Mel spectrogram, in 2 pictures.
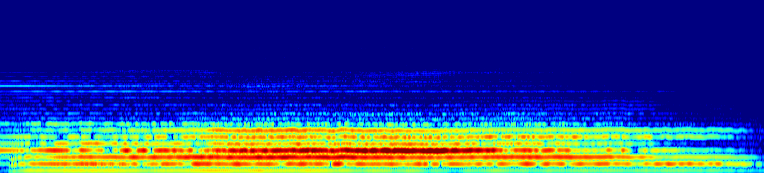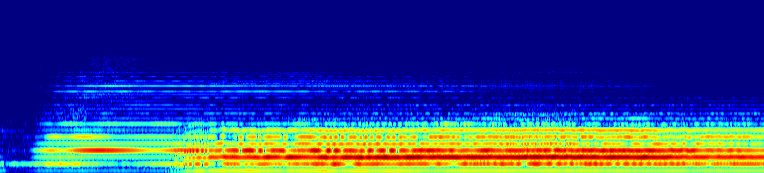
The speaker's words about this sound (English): So first we'll hum. So big breath in. So the Om begins and ends with the hum. So with three Oms, breath in.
